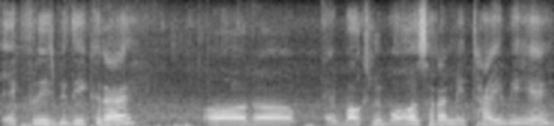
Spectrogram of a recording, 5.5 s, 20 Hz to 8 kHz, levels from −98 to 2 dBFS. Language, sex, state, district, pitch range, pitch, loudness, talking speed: Hindi, female, Maharashtra, Mumbai Suburban, 205-230 Hz, 225 Hz, -18 LUFS, 160 wpm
